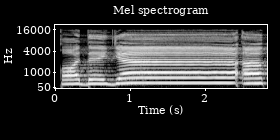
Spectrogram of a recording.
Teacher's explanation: Hamzahnya a pada kata ja'akum. Maka jim dipanjangkan boleh 4 boleh 5 harokat, tidak boleh 2 ya. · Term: mad wajib muttasil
